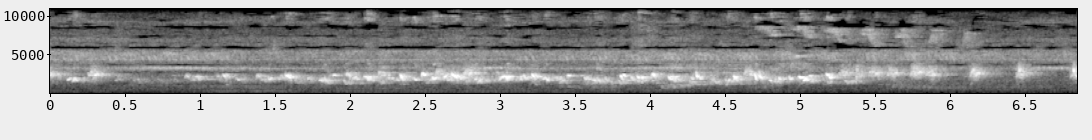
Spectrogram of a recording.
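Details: Lively chattering of a yellow-vented bulbul: dense runs of short chirped notes that rise and fall, with a constant buzzing of insects behind.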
